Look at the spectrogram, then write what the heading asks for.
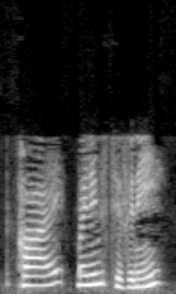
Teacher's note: Not every American uses the downward staircase. A certain segment of the population uses rising staircases, generally teenagers on their way to the shopping mall.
